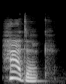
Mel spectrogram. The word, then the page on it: haddock: British English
